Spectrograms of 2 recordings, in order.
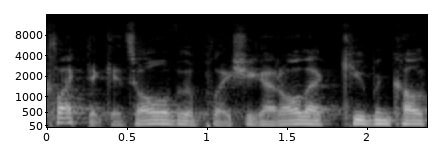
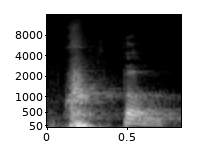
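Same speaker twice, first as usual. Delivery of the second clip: loud whoosh and boom; mock whoosh sound; 11 dB louder than usual. Punching out of the Navy, loud sound effect. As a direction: blow out of there with a bang. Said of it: "sound effect".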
